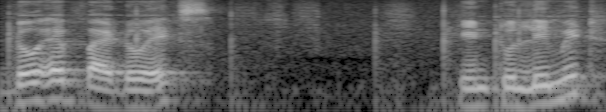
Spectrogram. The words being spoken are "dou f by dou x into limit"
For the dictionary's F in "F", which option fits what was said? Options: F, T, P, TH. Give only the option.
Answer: P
